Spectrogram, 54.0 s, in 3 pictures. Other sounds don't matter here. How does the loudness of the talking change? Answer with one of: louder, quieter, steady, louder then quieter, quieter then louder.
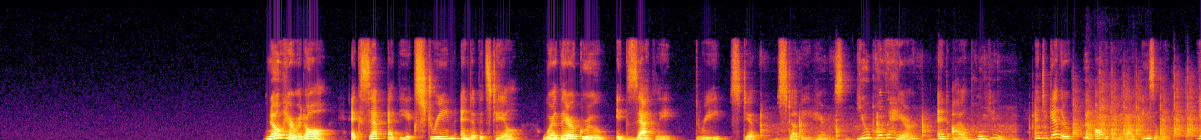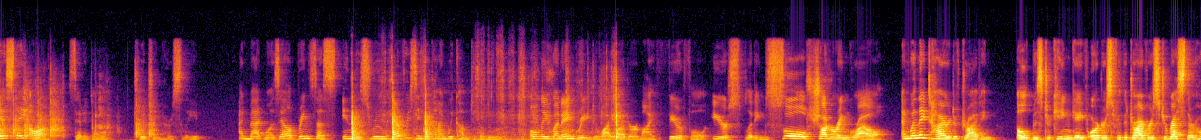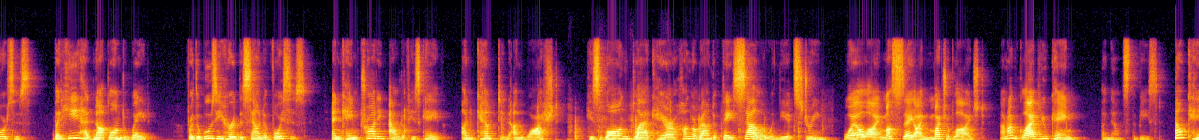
quieter then louder.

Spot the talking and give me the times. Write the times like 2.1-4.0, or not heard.
4.0-53.9.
